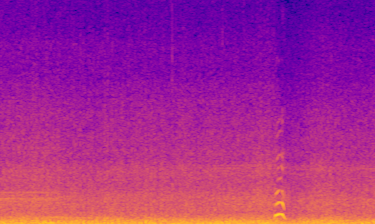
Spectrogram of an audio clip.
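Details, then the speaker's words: Yamaha Aerox CVT riding after fitting a Honda torque drive bearing and new center spring: steady, even drive note under wind and road rush, former grinding and vibration gone; CVT sounds healthy. "Saka okay na, tahimik na yung ating motor, no. Wala nang maingay na nag-grind."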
